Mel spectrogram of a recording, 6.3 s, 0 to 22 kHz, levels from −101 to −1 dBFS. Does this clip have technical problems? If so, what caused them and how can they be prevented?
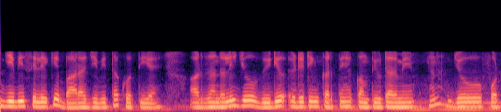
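No, there are no technical problems to point to in this recording. Nothing in it calls for a cause to be traced or a fix to be applied.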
